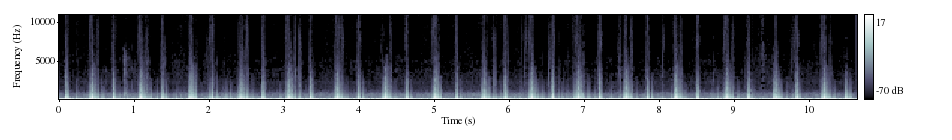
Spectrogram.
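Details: Heartbeat in an ASMR recording that also features whispers, helicopter and mouth sounds: loud, continuous deep thumping with a steady throb and low hum underneath, heard close up.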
